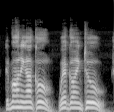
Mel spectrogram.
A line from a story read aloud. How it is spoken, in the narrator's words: shouted Petya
